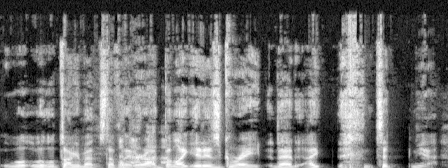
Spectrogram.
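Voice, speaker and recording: A man co-hosting a tabletop game podcast, talking casually in a rambling, halting way with many restarts. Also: medium pitch, fairly even intonation, mellow, dry recording, clean studio sound. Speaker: podcast co-host.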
